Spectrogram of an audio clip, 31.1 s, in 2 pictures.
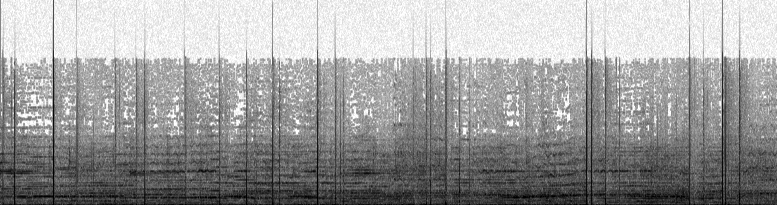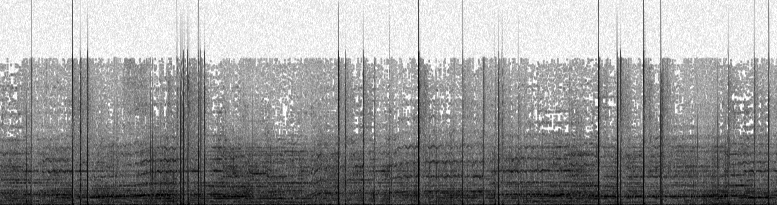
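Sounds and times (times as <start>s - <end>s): fireworks bursting with sharp bangs: 0.0s - 31.0s.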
